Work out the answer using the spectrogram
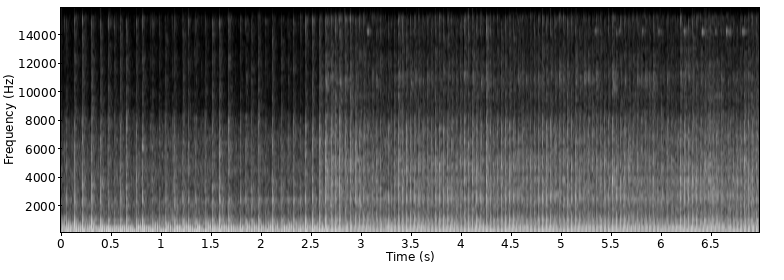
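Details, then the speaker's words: Kawasaki two-stroke hedge trimmer started after priming and choking, gunked up; harsh buzz with a rapid metallic gear rattle, very smoky, not picking up; muffler restriction to be checked first; gearbox rattle and poor running. "okay so five strap it up which is great but it's not a well puppy it's got a rattling noise from the gears gear Samri rattling and it is terribly smoky it's not running right"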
